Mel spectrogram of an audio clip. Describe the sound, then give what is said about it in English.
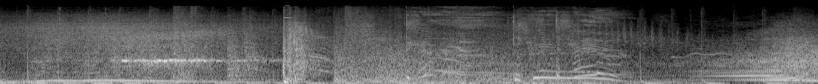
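A car chase in a Bollywood movie: engines roar continuously while tires skid and squeal in rising and falling screeches, a sharp crash or bang cuts in early, and voices can be heard beneath the action as a man shoots at a car. “Cue the guy shooting at a car and explodes.”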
